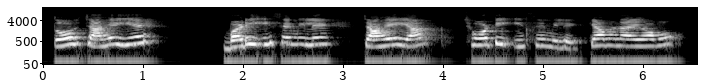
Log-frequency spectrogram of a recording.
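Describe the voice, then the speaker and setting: A woman's voice: sits high, fairly bright tone. A woman teaching a grammar lesson for exam aspirants, who keeps asking her own questions and answering them patiently. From India.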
